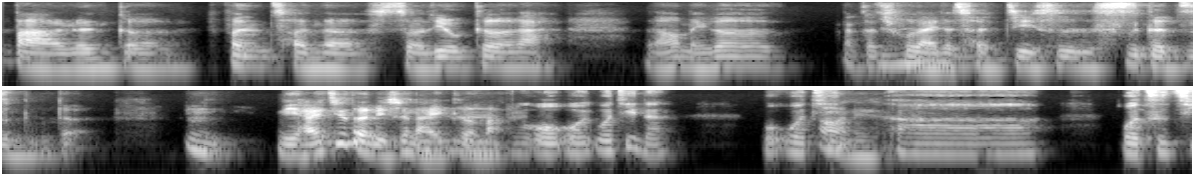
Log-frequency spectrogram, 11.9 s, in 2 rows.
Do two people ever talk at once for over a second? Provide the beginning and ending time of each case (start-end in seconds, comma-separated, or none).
none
